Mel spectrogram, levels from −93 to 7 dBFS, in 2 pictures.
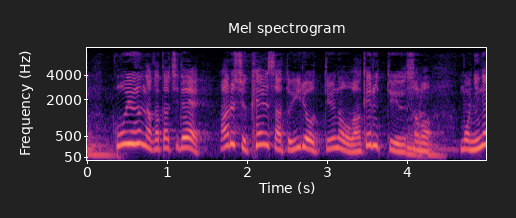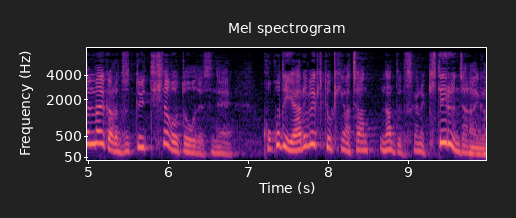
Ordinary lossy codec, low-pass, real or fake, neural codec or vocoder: none; 7.2 kHz; fake; codec, 16 kHz, 8 kbps, FreqCodec, larger model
